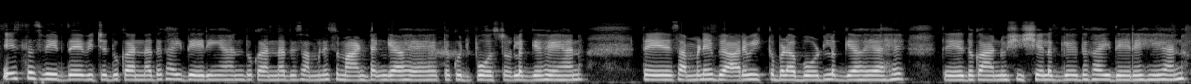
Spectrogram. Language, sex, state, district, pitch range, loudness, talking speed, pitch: Punjabi, female, Punjab, Kapurthala, 210-225 Hz, -14 LUFS, 210 wpm, 215 Hz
